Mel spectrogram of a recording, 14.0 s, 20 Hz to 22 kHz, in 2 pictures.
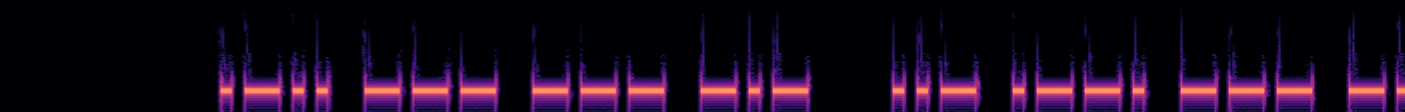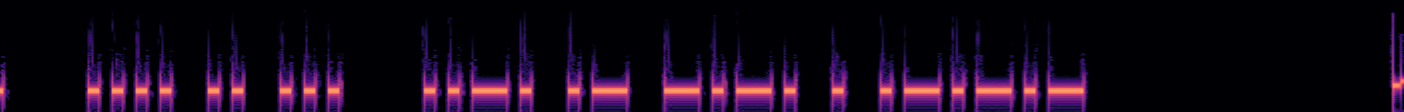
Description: Morse code, heard as a keyed tone, about 20 wpm, 700 Hz. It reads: LOOK UPON HIS FACE.
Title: Sentences from Top 1100 Words 20wpm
